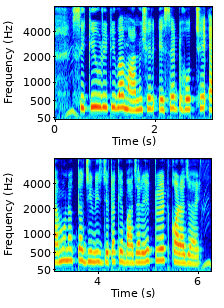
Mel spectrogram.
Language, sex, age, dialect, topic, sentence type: Bengali, female, <18, Northern/Varendri, banking, statement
